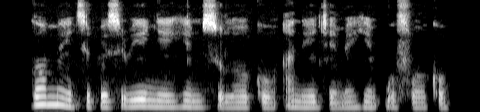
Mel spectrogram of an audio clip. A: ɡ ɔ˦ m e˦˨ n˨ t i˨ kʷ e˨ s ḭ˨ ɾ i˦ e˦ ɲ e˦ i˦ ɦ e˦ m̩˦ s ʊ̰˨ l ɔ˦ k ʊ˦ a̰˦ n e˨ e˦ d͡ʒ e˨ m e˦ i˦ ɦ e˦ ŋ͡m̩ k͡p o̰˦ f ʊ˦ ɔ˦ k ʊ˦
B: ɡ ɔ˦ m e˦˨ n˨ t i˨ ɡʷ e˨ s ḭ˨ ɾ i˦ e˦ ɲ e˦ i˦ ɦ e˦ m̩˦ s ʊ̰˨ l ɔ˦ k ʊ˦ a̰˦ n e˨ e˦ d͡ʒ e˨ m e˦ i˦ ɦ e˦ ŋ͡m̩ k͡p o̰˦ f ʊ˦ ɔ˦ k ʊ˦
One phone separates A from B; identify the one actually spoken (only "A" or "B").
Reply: A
